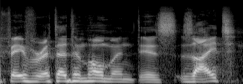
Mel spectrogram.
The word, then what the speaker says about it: Zeit: It does the same thing, and my favorite at the moment is Zeit. It's not Zeit, it's Zeit, because it's American, so they don't know how to pronounce German.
